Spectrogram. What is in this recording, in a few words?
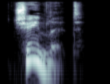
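"chainlet", British English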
